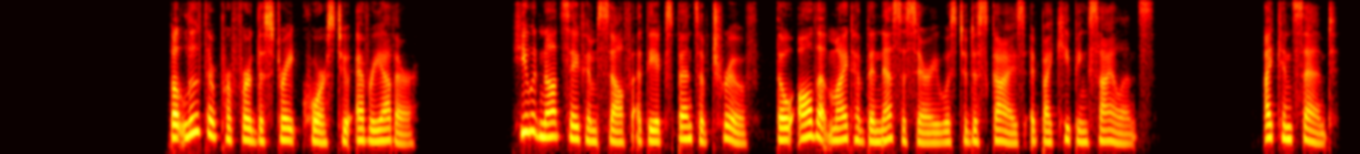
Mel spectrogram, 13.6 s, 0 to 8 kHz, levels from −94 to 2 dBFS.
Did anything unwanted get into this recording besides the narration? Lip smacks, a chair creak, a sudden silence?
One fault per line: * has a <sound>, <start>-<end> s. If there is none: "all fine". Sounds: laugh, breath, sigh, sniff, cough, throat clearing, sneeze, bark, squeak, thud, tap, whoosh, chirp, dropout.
all fine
